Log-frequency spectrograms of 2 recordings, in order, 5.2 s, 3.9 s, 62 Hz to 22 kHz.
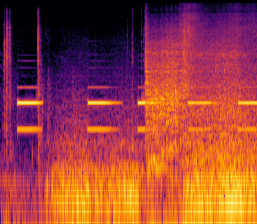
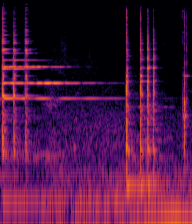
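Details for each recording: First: Ford F250 5.4 3-valve, microphone underneath after repair for low-RPM ringing rattle: chimes, quick start, smooth even idle with no rattle; test drive later fine, no check engine light, not transmission; normal start and idle. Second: Ford F250 5.4 3-valve on lift, comparing driver and passenger side catalytic converters: taps ring with a clear metallic ting that hangs after each hit; loose broken converter substrate causing the low-RPM rattle owner blamed on transmission.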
